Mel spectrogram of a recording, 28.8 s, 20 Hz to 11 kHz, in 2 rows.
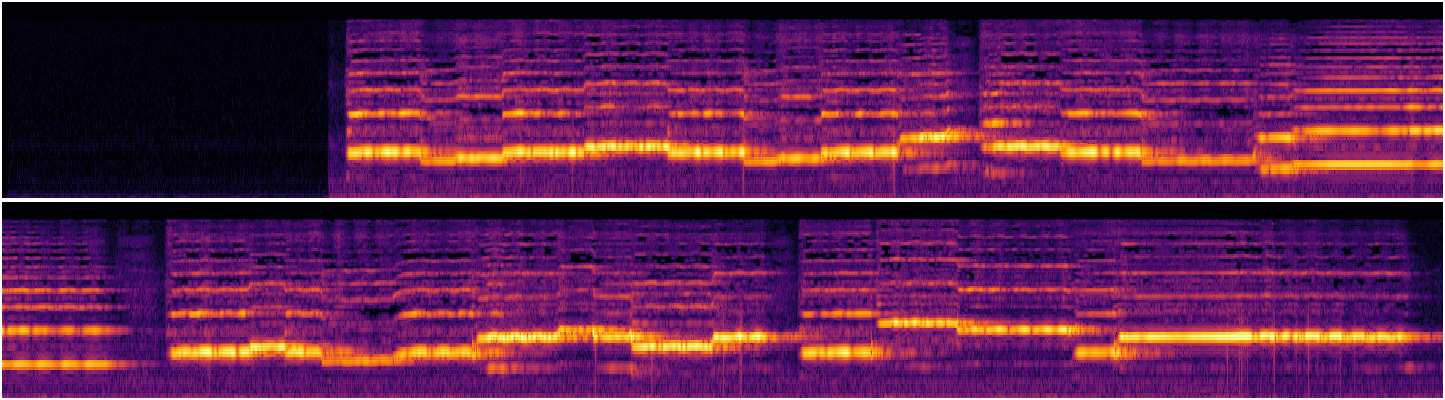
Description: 尺八練習曲
春が来た　ok １コーラス（高い吹き方）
